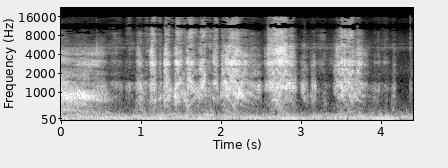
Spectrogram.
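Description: Faint, irregular scraping and rustling of glue being spread onto paper during hand crafting, in a string of short strokes starting about a second in.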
